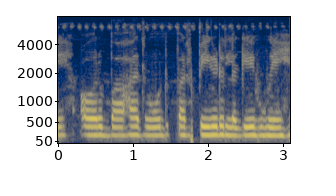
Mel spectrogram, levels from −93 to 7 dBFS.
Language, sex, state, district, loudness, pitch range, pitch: Hindi, female, Uttar Pradesh, Lucknow, -13 LUFS, 190-200 Hz, 195 Hz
